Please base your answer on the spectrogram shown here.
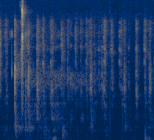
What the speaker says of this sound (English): Jason's typing in the background.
